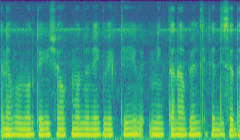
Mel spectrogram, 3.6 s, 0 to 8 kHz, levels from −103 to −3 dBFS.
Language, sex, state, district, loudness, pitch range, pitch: Marathi, male, Maharashtra, Aurangabad, -15 LUFS, 120-125 Hz, 120 Hz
